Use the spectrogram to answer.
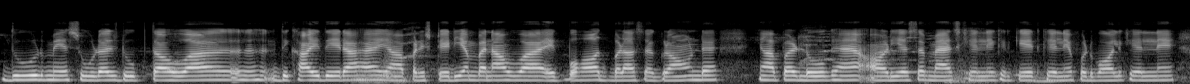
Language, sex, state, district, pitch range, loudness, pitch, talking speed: Hindi, female, Bihar, Saharsa, 190-205 Hz, -16 LUFS, 195 Hz, 190 wpm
